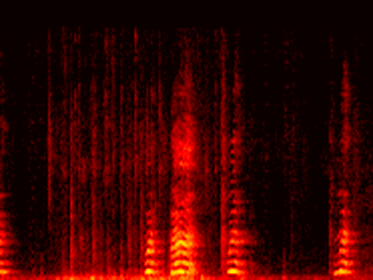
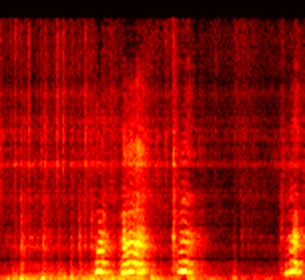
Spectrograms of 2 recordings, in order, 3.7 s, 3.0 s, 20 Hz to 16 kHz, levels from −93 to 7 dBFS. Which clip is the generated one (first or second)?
second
